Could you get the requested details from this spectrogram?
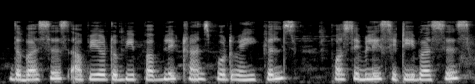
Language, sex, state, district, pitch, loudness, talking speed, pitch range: English, female, Karnataka, Bangalore, 235 Hz, -14 LUFS, 140 wpm, 225-255 Hz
